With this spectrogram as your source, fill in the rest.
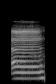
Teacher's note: a dengan a ya Secara makros kita sudah belajar huruf Ali huruf alif ini Dia berasal dari tenggorokan bagian bawah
